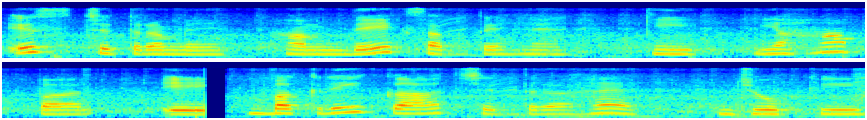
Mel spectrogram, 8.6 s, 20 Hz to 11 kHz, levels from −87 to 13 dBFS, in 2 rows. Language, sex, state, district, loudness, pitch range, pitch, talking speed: Hindi, female, Madhya Pradesh, Dhar, -22 LUFS, 195-230 Hz, 205 Hz, 120 wpm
